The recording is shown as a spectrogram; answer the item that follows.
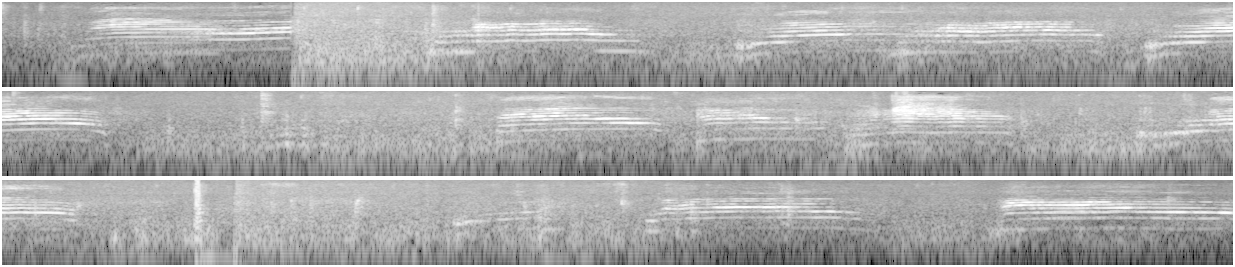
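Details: Cat cafe residents, including disabled black cat Su-kun and pale Hoa with black markings, give many short, arched meows in quick succession, each rising then dropping, with a brief clatter and soft room noise between calls.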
